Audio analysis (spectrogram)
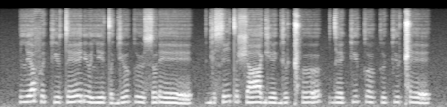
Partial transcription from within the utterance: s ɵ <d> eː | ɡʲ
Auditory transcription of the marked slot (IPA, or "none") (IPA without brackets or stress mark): ɾ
